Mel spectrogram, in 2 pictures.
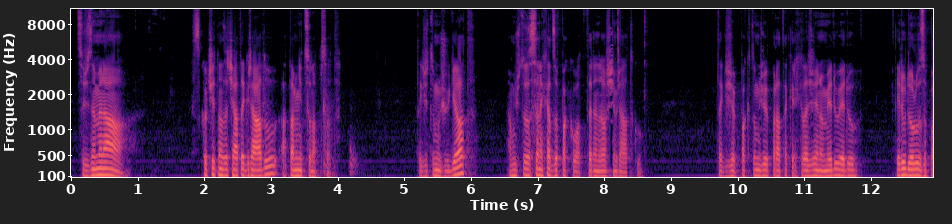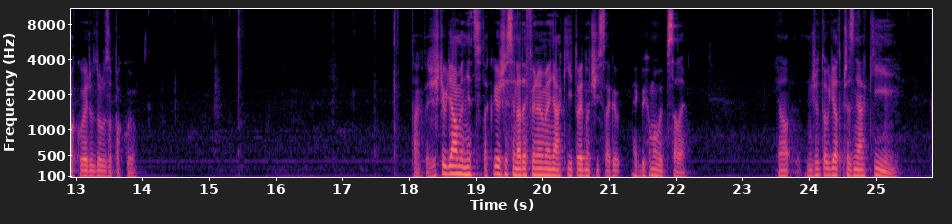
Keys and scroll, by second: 1.1 typing, 3.1 typing, 4.6 Escape, 5.9-12.4 typing, 14.2-17.8 typing, 24.2-25.8 typing.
